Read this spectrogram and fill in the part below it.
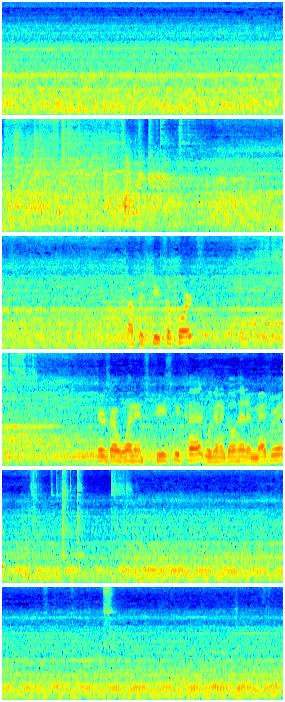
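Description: A large metal shearing machine hums steadily nearby.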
